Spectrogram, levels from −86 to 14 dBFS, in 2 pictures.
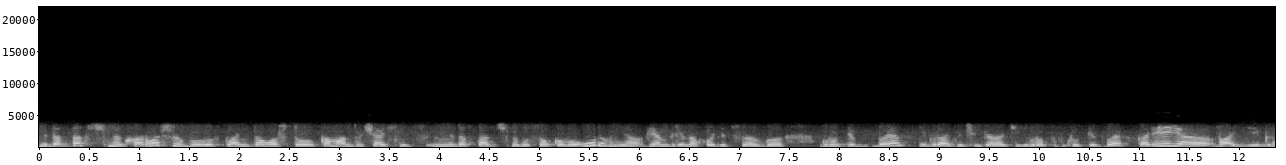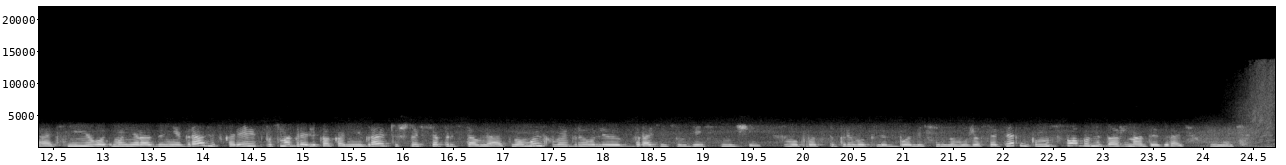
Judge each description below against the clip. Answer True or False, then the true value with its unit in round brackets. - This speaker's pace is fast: True (175 wpm)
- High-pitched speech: True (260 Hz)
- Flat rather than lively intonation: True (2.2 semitones)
